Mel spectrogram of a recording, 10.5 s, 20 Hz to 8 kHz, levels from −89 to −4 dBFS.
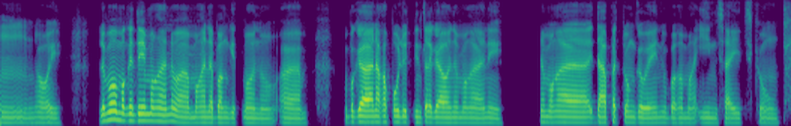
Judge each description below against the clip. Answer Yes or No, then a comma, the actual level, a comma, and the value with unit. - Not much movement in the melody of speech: Yes, narrow, 1.9 semitones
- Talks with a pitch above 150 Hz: No, low, 120 Hz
